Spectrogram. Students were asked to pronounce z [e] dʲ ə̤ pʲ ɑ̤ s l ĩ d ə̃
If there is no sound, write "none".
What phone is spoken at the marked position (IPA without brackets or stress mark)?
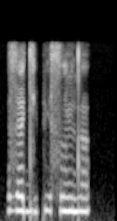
ɛ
